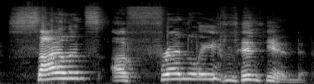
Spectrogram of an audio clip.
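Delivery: mock disbelief, laughing through the word minion; incredulous laughing re-read. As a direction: drag the words out as if the card is a joke. Incredulous re-read of card text.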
